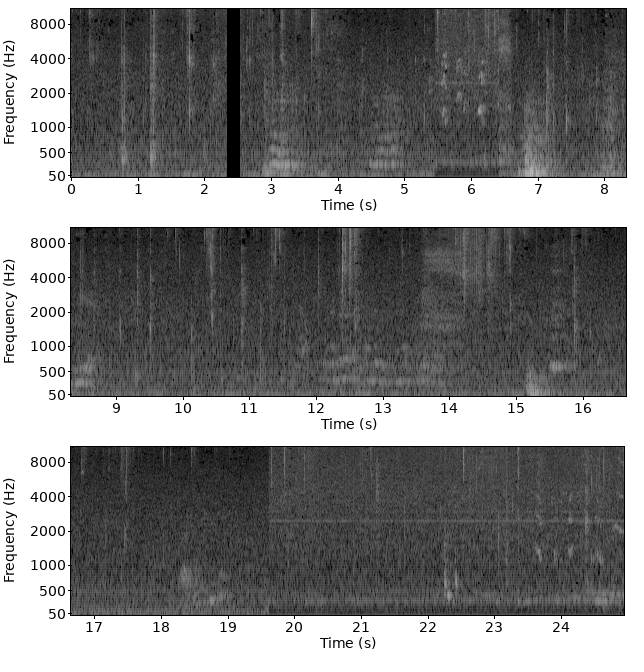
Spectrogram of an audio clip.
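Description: Fingers squish and rustle through food on a plate up close.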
